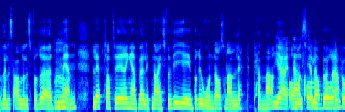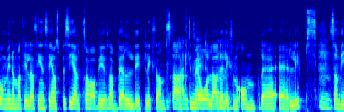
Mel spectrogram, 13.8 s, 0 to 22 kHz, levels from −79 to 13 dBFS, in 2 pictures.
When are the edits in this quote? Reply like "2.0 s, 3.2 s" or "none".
2.7 s, 8.6 s, 10.2 s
